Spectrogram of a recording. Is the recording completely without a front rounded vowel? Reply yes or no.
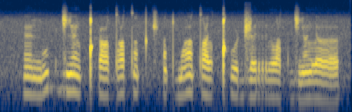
yes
